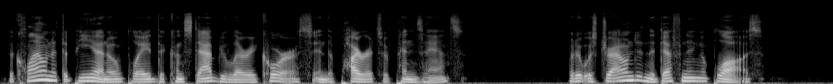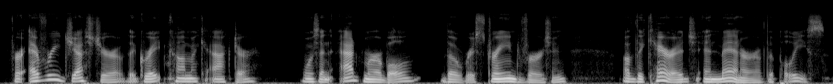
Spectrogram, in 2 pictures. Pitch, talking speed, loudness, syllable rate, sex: 130 Hz, 160 wpm, -19 LUFS, 5.6 syllables/s, male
